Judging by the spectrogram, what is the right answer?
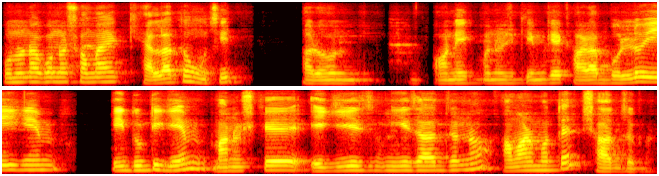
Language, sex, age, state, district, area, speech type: Bengali, male, 18-30, West Bengal, Kolkata, urban, spontaneous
